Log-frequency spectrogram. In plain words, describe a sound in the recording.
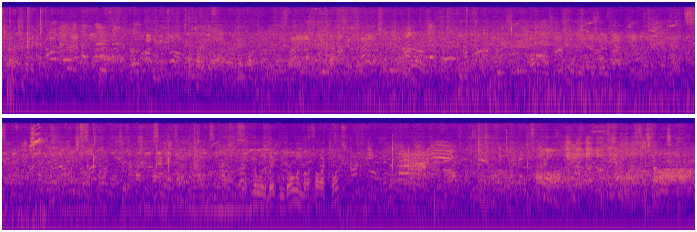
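Young men call out to each other across an open outdoor field.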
